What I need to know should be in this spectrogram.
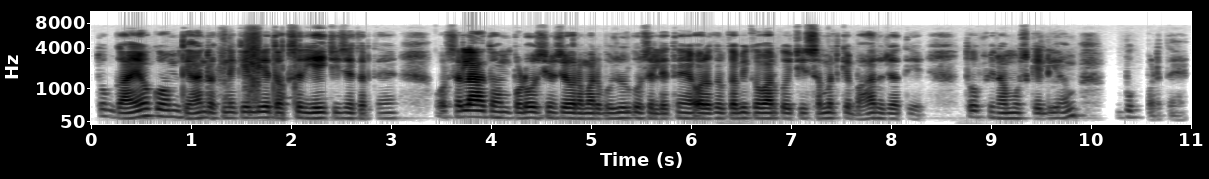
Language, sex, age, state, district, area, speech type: Hindi, male, 60+, Rajasthan, Jodhpur, urban, spontaneous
